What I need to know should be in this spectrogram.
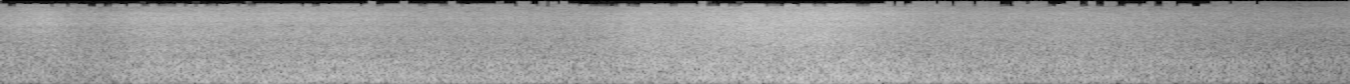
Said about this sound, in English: It seems such an extraordinary place to live, so wild and windy, with these crashing waves all around.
